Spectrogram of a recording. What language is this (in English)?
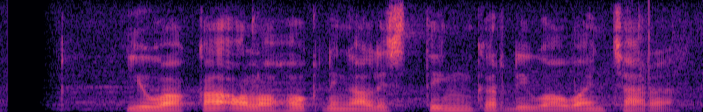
Sundanese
